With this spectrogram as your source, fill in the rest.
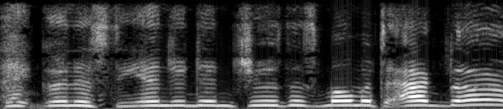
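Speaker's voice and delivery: high, loud, carrying shout. Reading a sea story aloud, voicing Scott as he shouts. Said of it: "shouted Scott".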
